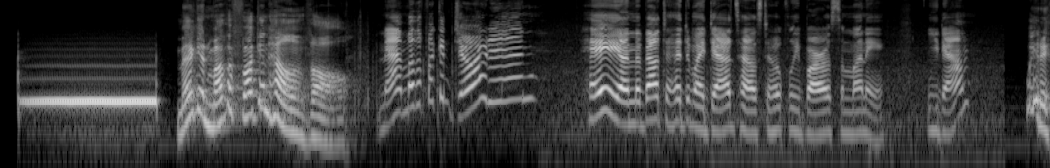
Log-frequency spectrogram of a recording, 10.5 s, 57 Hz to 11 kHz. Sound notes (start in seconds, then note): 0.2 phone ringing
